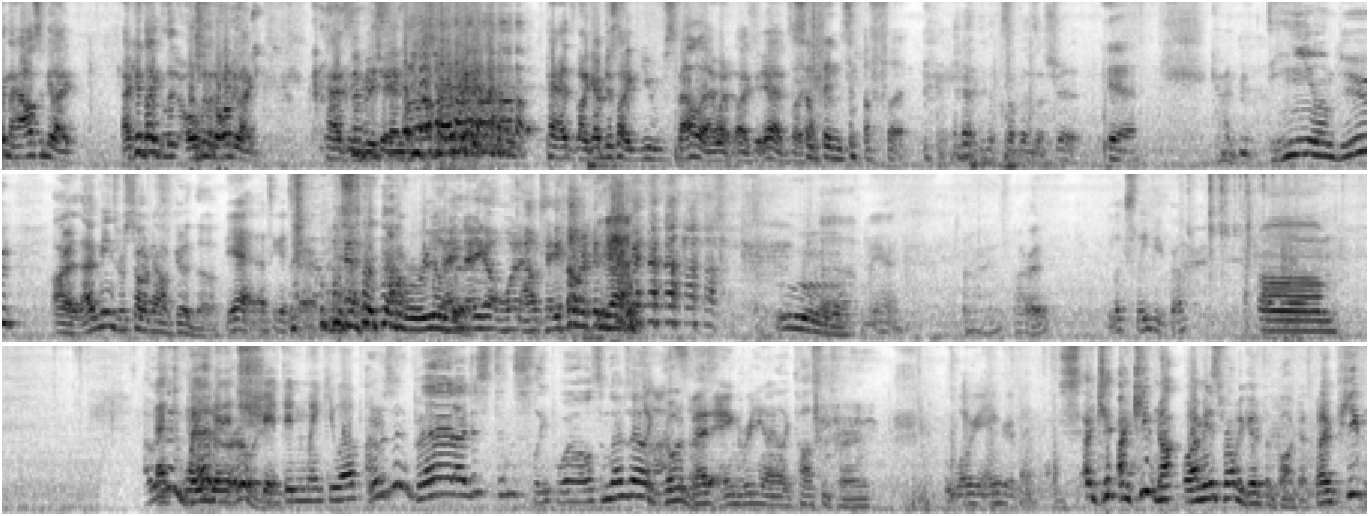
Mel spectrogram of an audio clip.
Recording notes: Sound is scuffed because we forgot to turn on the mics but tbh its good enough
